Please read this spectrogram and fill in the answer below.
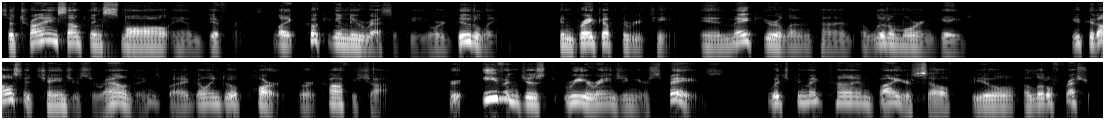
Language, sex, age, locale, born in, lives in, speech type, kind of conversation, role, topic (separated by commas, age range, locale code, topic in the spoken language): English, male, 50-54, en-US, United States, United States, read, expert-assistant, expert, What are the benefits of spending time alone?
